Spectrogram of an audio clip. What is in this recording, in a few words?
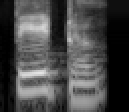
"petal", Indian; Dictionary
